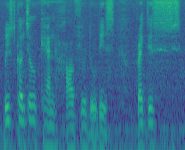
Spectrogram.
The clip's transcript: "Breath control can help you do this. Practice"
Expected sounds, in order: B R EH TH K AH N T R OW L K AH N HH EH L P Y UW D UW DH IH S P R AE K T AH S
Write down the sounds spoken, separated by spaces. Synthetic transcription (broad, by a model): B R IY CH K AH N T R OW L K AH N HH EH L F Y UW D UW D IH S P R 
